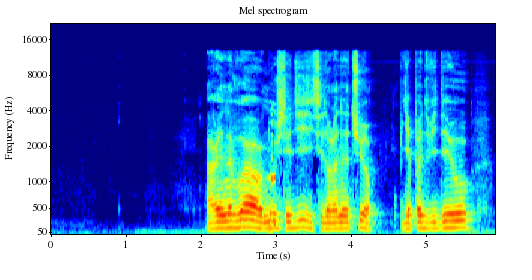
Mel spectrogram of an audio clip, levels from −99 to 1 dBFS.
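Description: Speech with a corrupt frame decoded between 2.91 and 3.00 s: a short, fairly loud burst lasting about 90 ms, which fits a few consecutive damaged frames. Flipped bits in the compressed data led the decoder to apply wrong gains and misread codes, scattering energy into unrelated frequencies. Unlike a dropout or concealed packet loss, which leaves a gap or smeared repeat, this adds new, foreign-sounding energy.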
